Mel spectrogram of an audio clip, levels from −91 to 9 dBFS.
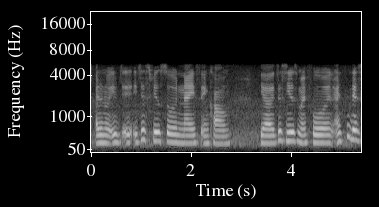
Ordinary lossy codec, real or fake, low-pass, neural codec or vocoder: none; real; 5.4 kHz; none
